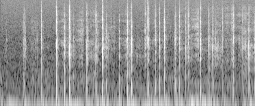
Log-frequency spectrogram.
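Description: A small yellow cardboard cook's matchbox, hollow with matches inside, is held in the hands, tapped quickly and scratched with long painted fingernails, and turned on its side by the end. The result is a rapid run of sharp, dry, typing-like clicks with brief scratchy textures. A steady low hum sits underneath.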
